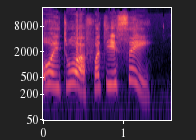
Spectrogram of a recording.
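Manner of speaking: muffled-distance yelling. Playing a character, yelling through the door to the dwarf: yelling through a door. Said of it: "I'm yelling through the door".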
